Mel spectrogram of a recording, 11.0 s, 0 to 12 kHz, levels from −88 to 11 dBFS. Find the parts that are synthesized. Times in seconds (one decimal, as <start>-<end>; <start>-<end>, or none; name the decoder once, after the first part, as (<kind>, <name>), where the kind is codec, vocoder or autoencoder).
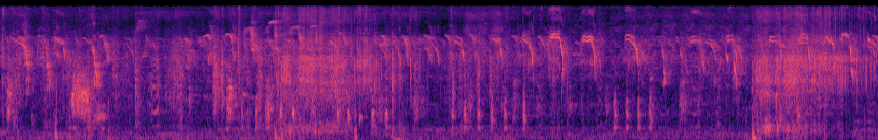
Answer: none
